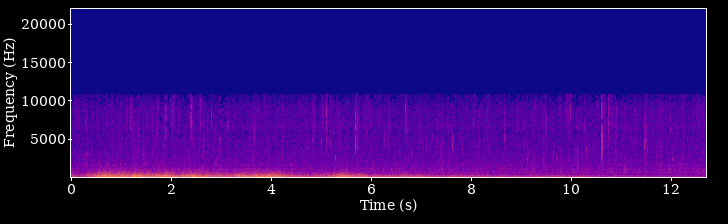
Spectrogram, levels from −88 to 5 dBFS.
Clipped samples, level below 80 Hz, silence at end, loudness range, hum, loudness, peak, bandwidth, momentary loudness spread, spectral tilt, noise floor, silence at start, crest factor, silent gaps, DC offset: under 0.1%; -40 dBFS; 0 s; 19 LU; none; -31 LUFS; -10 dBFS; 11.5 kHz; 21 LU; -7.5 dB/octave; -51 dBFS; 0 s; 22 dB; none; under 0.1%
